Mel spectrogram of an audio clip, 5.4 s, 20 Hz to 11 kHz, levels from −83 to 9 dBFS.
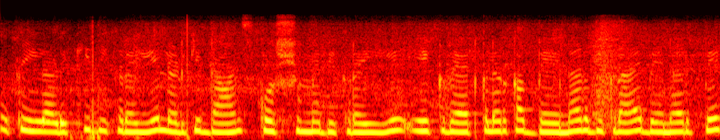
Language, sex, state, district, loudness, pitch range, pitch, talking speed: Hindi, female, Chhattisgarh, Rajnandgaon, -14 LUFS, 220-245 Hz, 235 Hz, 255 wpm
